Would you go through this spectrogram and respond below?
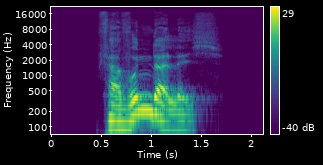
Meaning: amazingˌ astonishingˌ remarkableˌ strangeˌ surprisingˌ wondrous
- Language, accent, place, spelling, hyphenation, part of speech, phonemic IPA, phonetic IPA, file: German, Germany, Berlin, verwunderlich, ver‧wun‧der‧lich, adjective, /fɛʁˈvʊndəʁlɪç/, [fɛɐ̯ˈvʊndɐlɪç], De-verwunderlich.ogg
